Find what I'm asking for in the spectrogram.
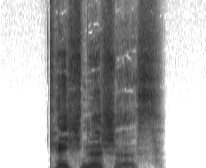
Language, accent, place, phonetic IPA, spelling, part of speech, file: German, Germany, Berlin, [ˈtɛçnɪʃəs], technisches, adjective, De-technisches.ogg
- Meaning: strong/mixed nominative/accusative neuter singular of technisch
